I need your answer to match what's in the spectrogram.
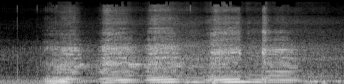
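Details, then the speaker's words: Six-seat project vehicle revved after exhaust repair, stock muffler and silencer but catalytic converter removed for a straight pipe: repeated revs rising and falling with a slight raspy edge; a sound exhaust note. "so it's got a little bit of rasp now with a stock muffler and a silencer but it has no catalytic converter now it's just got that state pipe"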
